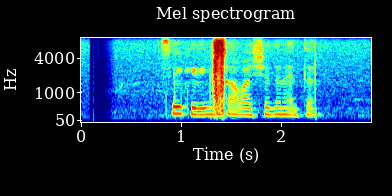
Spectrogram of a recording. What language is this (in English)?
Sinhala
